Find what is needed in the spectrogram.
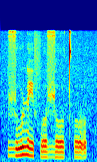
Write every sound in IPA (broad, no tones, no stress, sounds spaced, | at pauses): ɮ u ɳ e f o ɮ o t̪ʰ o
